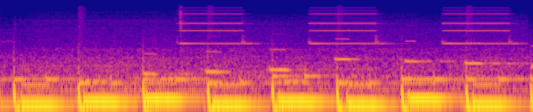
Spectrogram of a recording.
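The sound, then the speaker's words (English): A microwave oven beeps three times as it finishes making popcorn, evenly spaced about a second apart, each tone clear and bright over a loud, rhythmically pulsing low electrical buzz that fills the whole recording. “Did I just hear the microwave oven? Oh, good. My popcorn's done.”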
